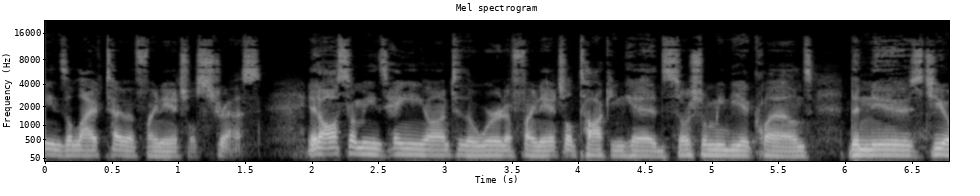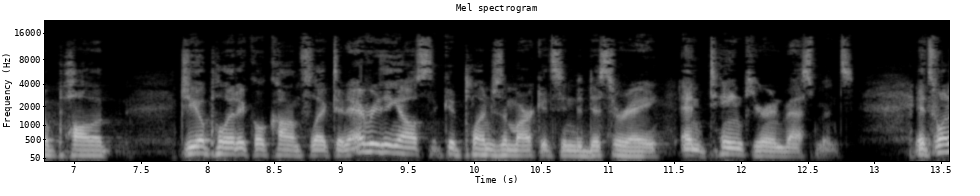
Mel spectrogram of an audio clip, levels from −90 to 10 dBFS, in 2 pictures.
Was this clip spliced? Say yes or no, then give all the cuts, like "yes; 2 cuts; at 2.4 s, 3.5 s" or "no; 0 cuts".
no; 0 cuts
